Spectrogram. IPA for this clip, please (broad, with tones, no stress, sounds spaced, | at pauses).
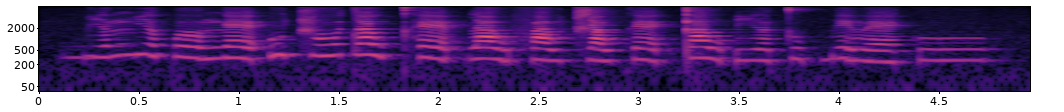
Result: b i˩˧ ə̯ ŋ i˥˨ ə̯ p ɤː˧˩ ŋ ɛː˧˩ ʔ u˥˨ t͡ɕ oː˧˥ d a˥˨ w kʰ ɛː˧˩ p̚ l a˧˩ w f a˩ w t͡ɕ a˩ w k ɛː˧˩ k̚ t̪ a˥˨ w ʔ i˩ ə̯ t̪ u˧ p̚ b e˥˨ ʋ ɛː˩ k uː˧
